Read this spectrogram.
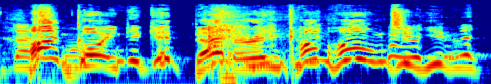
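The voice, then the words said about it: Impression of the mother from Totoro. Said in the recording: “does an amazing impression of the mother”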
